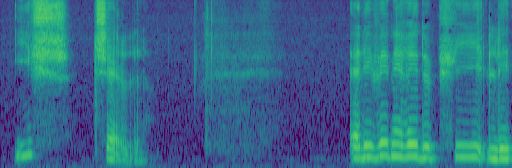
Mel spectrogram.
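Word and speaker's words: Ixchel: Alors, prononcez Ischel.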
